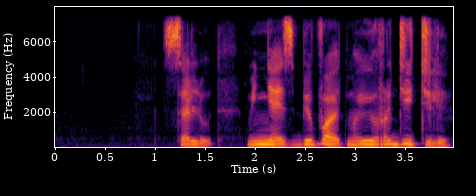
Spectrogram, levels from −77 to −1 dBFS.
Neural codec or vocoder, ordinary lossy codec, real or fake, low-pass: none; none; real; 7.2 kHz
